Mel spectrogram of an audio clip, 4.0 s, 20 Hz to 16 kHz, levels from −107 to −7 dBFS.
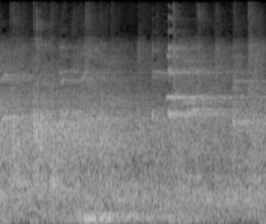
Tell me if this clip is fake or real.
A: fake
